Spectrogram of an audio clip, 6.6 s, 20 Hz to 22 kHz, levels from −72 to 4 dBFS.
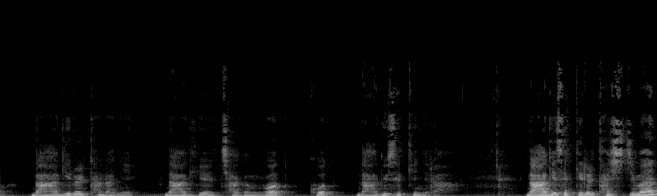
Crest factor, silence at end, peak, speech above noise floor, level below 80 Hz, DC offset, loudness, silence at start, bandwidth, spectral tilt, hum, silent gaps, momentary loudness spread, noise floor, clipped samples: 20 dB; 0 s; -8 dBFS; 21 dB; -56 dBFS; under 0.1%; -29 LUFS; 0 s; 15.5 kHz; -6 dB/octave; none; none; 16 LU; -49 dBFS; under 0.1%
